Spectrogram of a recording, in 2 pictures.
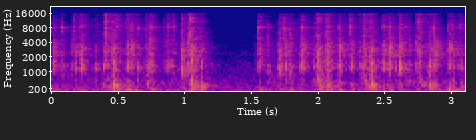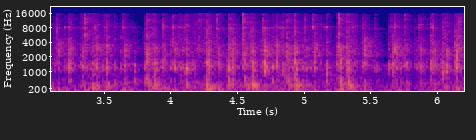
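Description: Fingertips type rapidly on the hollow plastic keycaps of a full-size black plastic mechanical keyboard with clicky Cherry MX Blue switches and red backlight, resting on a desk beside an untouched mouse. A dense stream of sharp, bright clicks and clacks with very short decay runs throughout, broken only by a brief pause just after the first second.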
